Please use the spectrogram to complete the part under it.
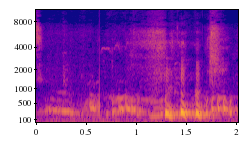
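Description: Army pigeons at a pigeon market let out a few close, soft coos that swell toward the end, with no voices over them.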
